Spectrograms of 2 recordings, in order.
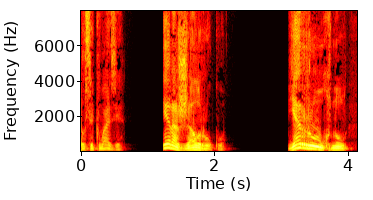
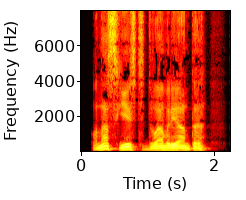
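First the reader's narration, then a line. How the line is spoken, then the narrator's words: Calm statement. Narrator (Russian): спокойно сообщил Квази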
